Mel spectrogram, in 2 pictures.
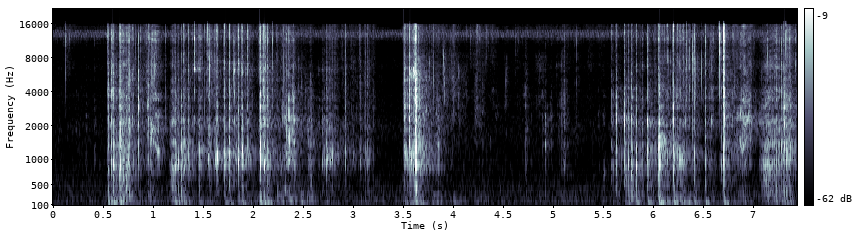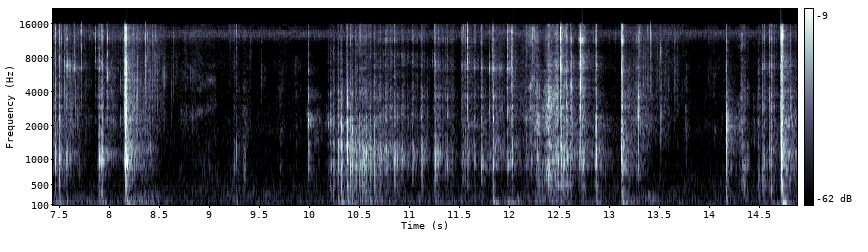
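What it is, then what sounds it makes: Dry laundry soap bar being shaved. A solid, dry orange laundry soap bar is shaved with a utility knife blade, its curls falling onto a pile. Bursts of crisp, dry scraping and crackling, bright with almost no low end, come in several runs separated by short quiet pauses.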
